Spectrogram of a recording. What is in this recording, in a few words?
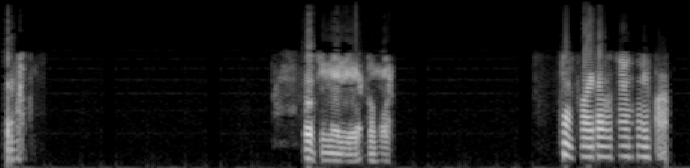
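police radio dispatch, Scottsdale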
